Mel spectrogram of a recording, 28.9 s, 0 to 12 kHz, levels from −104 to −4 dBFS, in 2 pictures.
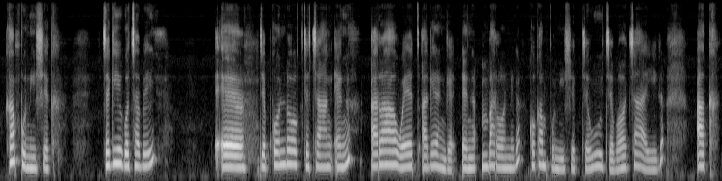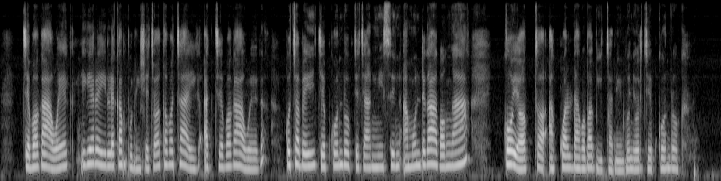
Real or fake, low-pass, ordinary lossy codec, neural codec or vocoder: fake; none; none; codec, 24 kHz, 6 kbps, HILCodec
